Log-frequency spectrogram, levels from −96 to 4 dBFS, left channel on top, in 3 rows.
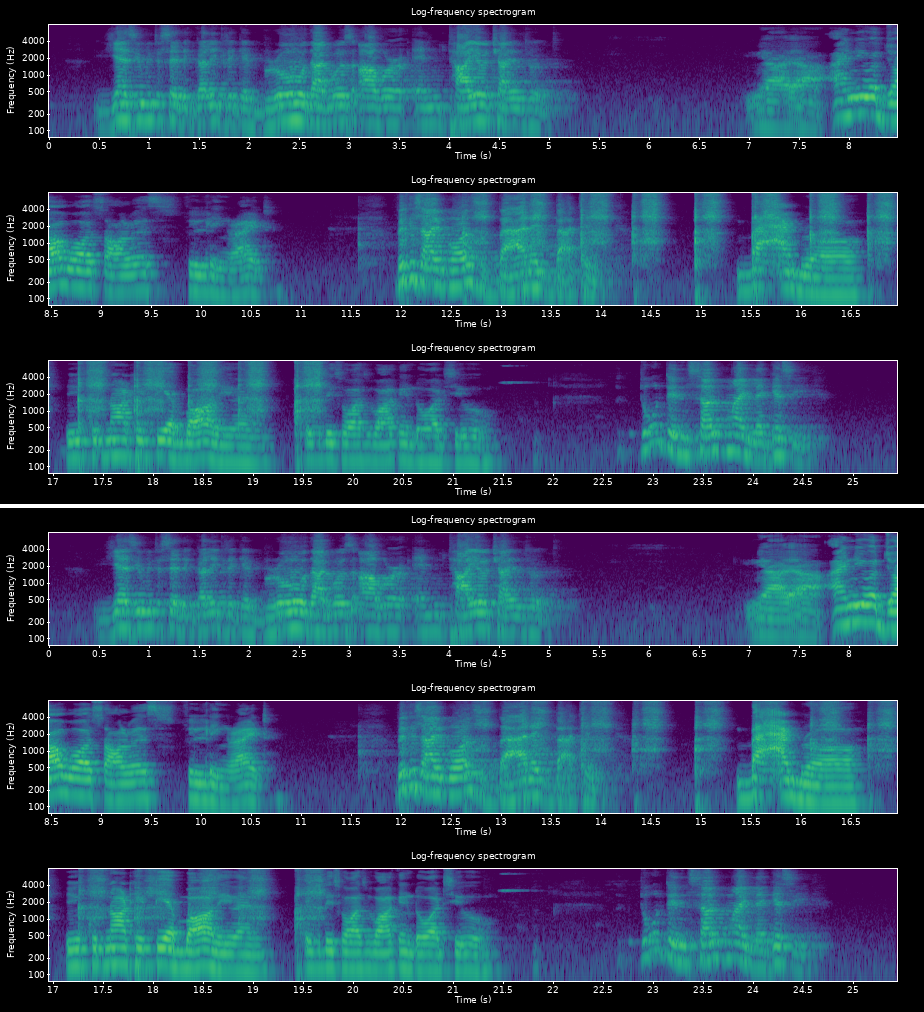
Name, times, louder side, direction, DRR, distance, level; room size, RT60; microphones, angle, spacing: voice 1, 0.5-5.2 11.6-14.3 22.9-24.7, left 1 dB, 20° left, 0.7 m, -33 dB
voice 2, 7.0-10.6 15.4-16.6 17.1-19.1 19.5-21.4, right 3 dB, 55° right, 0.4 m, -30 dB
sound 1, 12.0-12.3 12.6-12.9 13.2-13.5 13.8-14.6 14.9-15.2 15.5-15.8 16.1-16.4 16.7-16.9 17.3-17.5 17.8-19.1 19.4-19.7, left 5 dB, 90° left, 0.6 m, -37 dB
3.1 x 2.2 x 2.8 m
head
